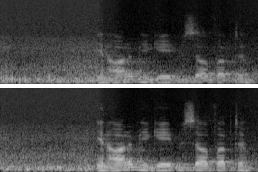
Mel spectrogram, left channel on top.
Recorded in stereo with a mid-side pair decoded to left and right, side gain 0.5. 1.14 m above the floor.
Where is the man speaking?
40° right, 2.5 m.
